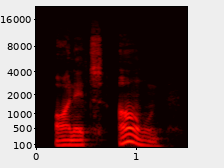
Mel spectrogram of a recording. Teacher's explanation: You emphasize the word own, don't you? You get the subtle emphasis of the word own. The emphasis on the word own is the beat of the word, but the beat makes no sound.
